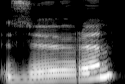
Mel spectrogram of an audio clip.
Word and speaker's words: zeuren: On dit aussi zeuren, ce qui est le verbe pour dire râler.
